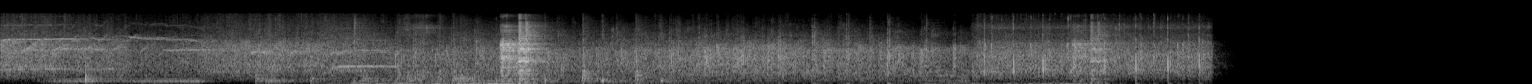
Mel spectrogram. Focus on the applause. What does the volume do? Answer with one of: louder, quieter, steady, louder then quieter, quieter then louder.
steady.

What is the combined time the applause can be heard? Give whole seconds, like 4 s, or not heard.
12 s.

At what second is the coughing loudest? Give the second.
5 s.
